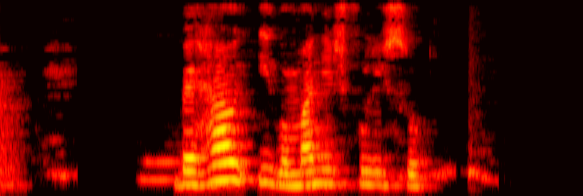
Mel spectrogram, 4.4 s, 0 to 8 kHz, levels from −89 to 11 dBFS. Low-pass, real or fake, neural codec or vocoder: 7.2 kHz; real; none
